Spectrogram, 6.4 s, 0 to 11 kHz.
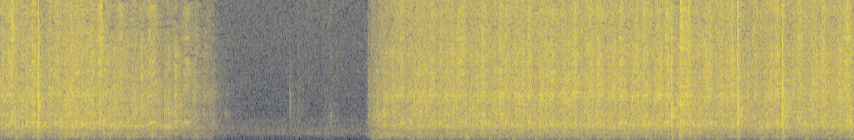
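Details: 1958 Gravely LI tractor single-cylinder engine, first run after sitting years, no exhaust fitted, leaking fuel line: harsh, crackling bark with sharp popping pulses, stop, restart; running open-port, oil filter found holed.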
